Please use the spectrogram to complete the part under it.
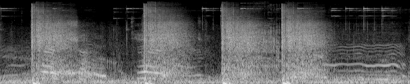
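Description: Bursts of gunfire in the Nightmare House mod game, several loud sharp volleys roughly a second apart, with a voice briefly heard.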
